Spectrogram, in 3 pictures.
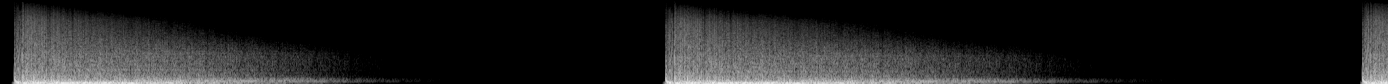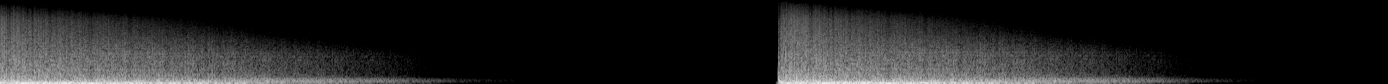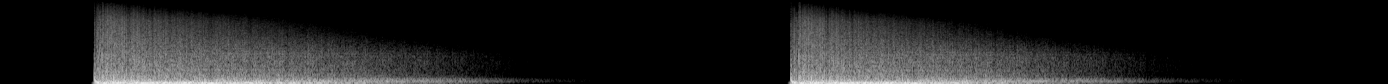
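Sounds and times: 
long gnarly white noise sine explosion: 0:00.2 - 0:03.5, 0:06.7 - 0:10.6, 0:13.6 - 0:18.1, 0:21.7 - 0:25.6, 0:28.7 - 0:32.7, 0:35.7 - 0:39.3.

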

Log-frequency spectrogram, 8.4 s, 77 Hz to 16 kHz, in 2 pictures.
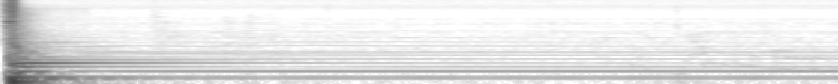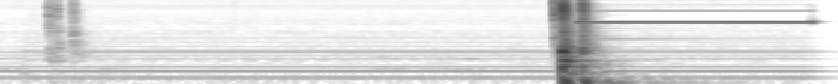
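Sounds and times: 
medical X-ray machine turning on: 0:07.0 - 0:07.7.

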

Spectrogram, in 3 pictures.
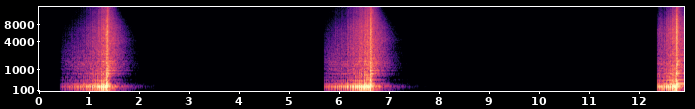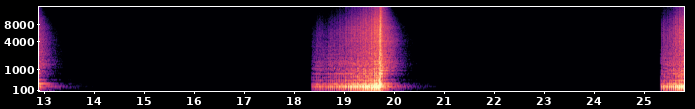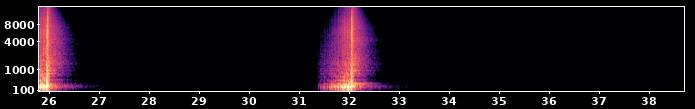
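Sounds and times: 
single snare drum block roll: 0:00.8 - 0:01.8, 0:05.9 - 0:07.0, 0:12.4 - 0:13.1, 0:18.4 - 0:20.2, 0:25.5 - 0:26.4, 0:31.6 - 0:32.5.

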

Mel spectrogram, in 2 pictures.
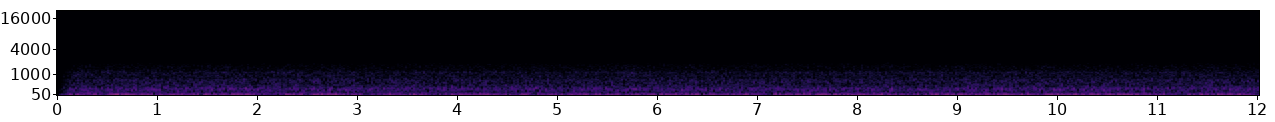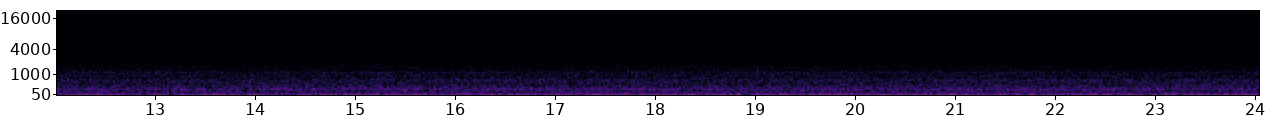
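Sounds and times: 
air conditioner: 0:00.0 - 0:24.0.

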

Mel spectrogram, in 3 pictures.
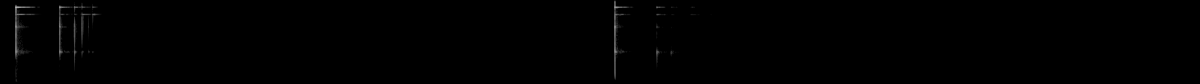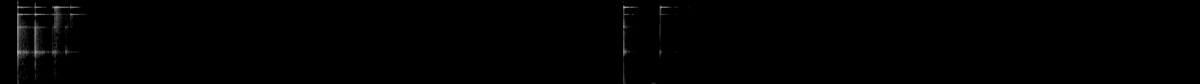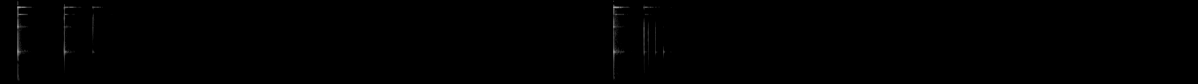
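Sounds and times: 
.223 shell casing dropping on concrete: 0:00.2 - 0:01.0, 0:06.2 - 0:06.8, 0:12.2 - 0:12.9, 0:18.2 - 0:18.8, 0:30.2 - 0:30.8.

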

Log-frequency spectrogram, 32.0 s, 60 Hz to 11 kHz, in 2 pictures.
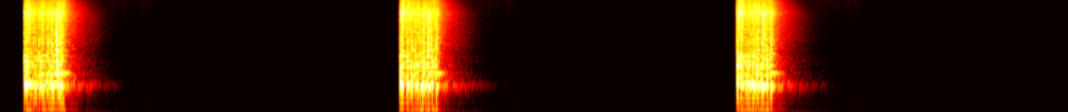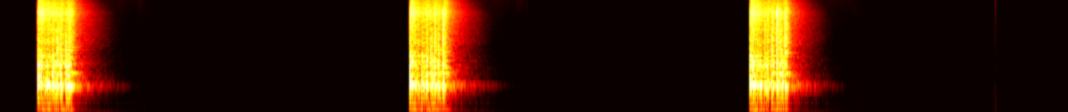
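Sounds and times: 
ensemble snare drum group roll: 0:00.4 - 0:01.3, 0:06.0 - 0:06.8, 0:11.1 - 0:11.9, 0:16.6 - 0:17.4, 0:22.2 - 0:23.0, 0:27.3 - 0:28.2.

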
